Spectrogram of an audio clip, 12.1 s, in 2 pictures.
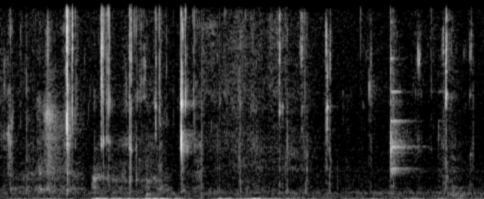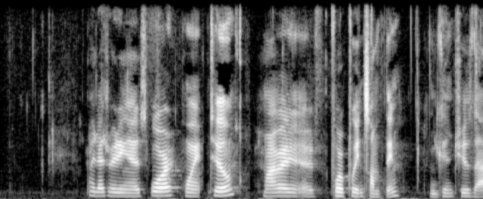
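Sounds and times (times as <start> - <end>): person chewing: 0.0 - 7.2.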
